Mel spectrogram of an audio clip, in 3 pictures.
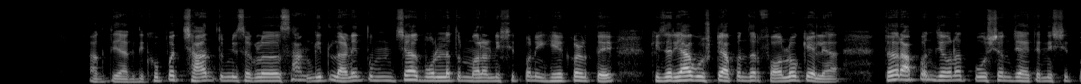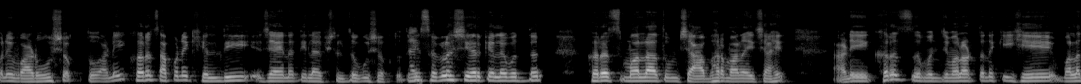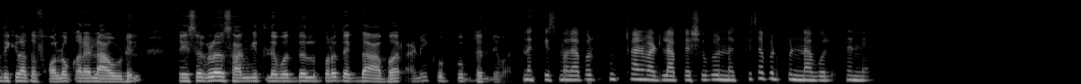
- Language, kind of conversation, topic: Marathi, podcast, घरच्या जेवणाचे पोषणमूल्य संतुलित कसे ठेवता?
- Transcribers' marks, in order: static; distorted speech; in English: "शेअर"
